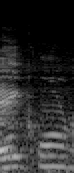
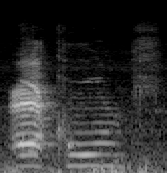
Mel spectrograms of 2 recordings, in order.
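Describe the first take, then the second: First: Said in the usual way. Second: "acorns" opened with a short a, "ACK-orns"; short-a "acorns", drawn out; folksy pronunciation of acorns. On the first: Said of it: "it's not acorn". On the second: Shown as a demonstration. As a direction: say "acorns" slowly as "ACK-corns". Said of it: "it's not acorn or arrow".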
